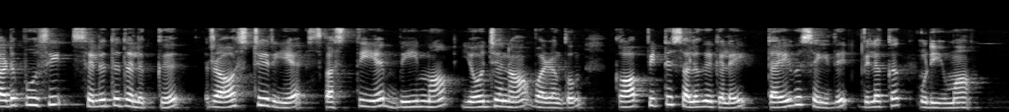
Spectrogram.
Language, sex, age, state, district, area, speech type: Tamil, female, 18-30, Tamil Nadu, Vellore, urban, read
